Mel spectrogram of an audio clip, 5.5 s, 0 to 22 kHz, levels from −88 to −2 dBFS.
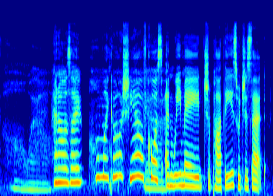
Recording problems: none

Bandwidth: 13.5 kHz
